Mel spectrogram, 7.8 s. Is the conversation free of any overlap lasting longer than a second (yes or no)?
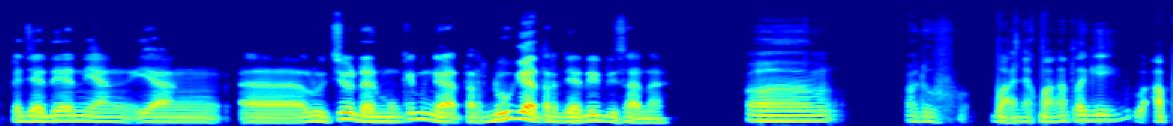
yes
